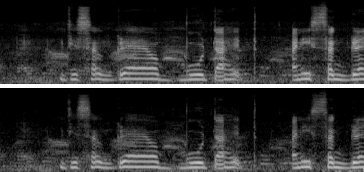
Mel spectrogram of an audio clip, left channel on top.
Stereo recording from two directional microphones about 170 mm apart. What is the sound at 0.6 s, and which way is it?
Speech, 35° right (ahead or behind).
